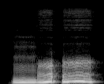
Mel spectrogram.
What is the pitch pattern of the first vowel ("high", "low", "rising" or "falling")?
rising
